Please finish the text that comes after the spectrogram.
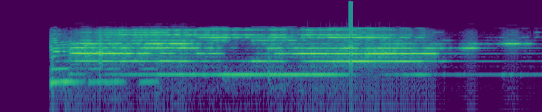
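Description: A recording of a ram's horn shofar played as a sound bite on a computer: a single long, loud blast with a bright, brassy harmonic tone, held steady for about four seconds before breaking into a few shorter wavering bursts as it fades out.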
